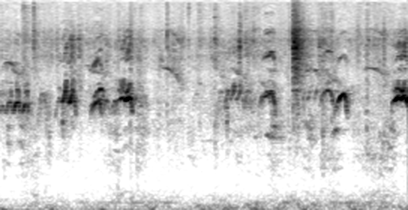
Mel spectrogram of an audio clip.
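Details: Thirty farm-raised ducklings at feeding time, high thin peeps rising and falling, several birds calling at once in quick overlapping bursts over a steady low rumble.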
